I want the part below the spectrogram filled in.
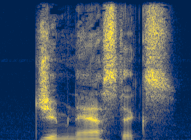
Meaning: A sport involving the performance of sequences of movements requiring physical strength, flexibility, and kinesthetic awareness
- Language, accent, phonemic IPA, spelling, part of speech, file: English, US, /d͡ʒɪmˈnæs.tɪks/, gymnastics, noun, En-us-gymnastics.ogg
